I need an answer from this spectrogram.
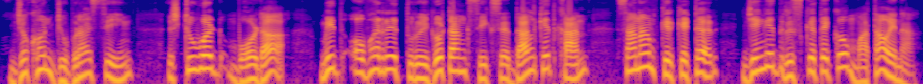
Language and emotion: Santali, happy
